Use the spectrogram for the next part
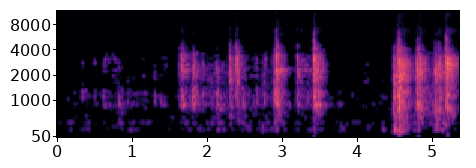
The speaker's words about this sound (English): I heard footsteps outside the house. Footsteps? Just listen.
